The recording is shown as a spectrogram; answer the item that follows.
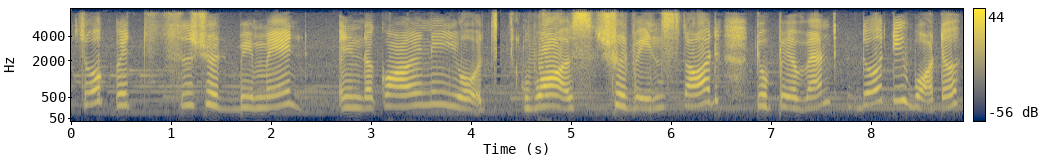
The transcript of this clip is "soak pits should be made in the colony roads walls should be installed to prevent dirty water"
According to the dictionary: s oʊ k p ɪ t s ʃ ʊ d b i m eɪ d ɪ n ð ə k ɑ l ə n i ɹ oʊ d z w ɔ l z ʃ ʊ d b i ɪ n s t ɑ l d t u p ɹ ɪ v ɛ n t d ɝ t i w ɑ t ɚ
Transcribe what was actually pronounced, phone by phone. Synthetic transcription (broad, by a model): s oʊ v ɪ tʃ ʃ ʊ d b i m eɪ d ɪ n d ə k ɑ l ə n i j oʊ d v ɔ z ʃ ʊ d b i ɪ n s t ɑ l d t u p ɹ ɪ v ɛ n t d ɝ t i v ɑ t ɚ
